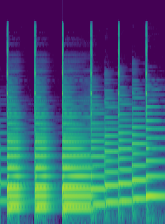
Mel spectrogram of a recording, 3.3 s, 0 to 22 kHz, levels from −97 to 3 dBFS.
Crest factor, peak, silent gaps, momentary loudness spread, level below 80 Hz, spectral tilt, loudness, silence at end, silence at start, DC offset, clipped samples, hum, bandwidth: 14 dB; 0 dBFS; none; 6 LU; -50 dBFS; -4.5 dB/octave; -14 LUFS; 0 s; 0 s; under 0.1%; under 0.1%; none; 15.5 kHz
